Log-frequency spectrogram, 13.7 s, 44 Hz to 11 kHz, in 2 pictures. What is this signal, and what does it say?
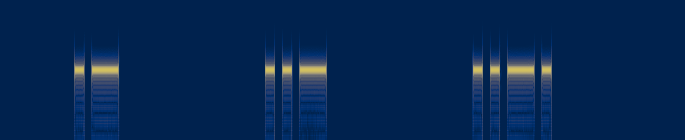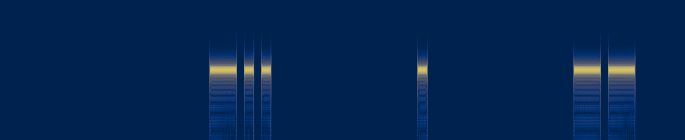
Morse code, heard as a keyed tone, about 14 wpm, spaced as for 5 wpm, 700 Hz. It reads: AUF DEM
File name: Morsekurs / Witze / Witz 02 Juni 2020, 25 F70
